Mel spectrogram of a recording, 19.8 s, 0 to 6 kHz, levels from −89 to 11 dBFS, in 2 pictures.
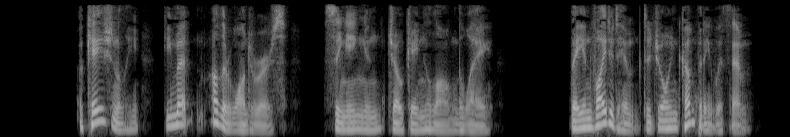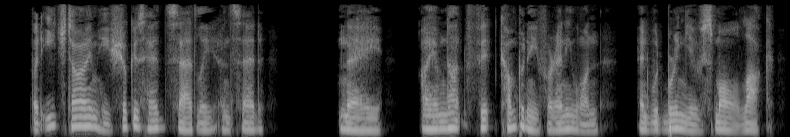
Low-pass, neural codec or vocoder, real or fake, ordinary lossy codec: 5.4 kHz; none; real; MP3, 32 kbps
